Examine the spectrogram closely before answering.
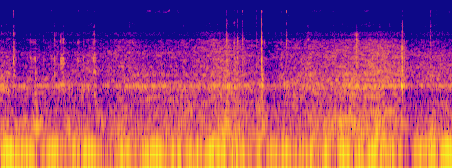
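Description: An engine idling steadily with a low, even rumble, and a couple of faint clicks as a radiator cap is twisted shut.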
